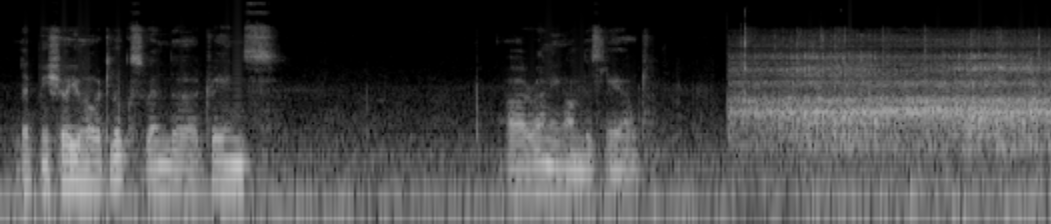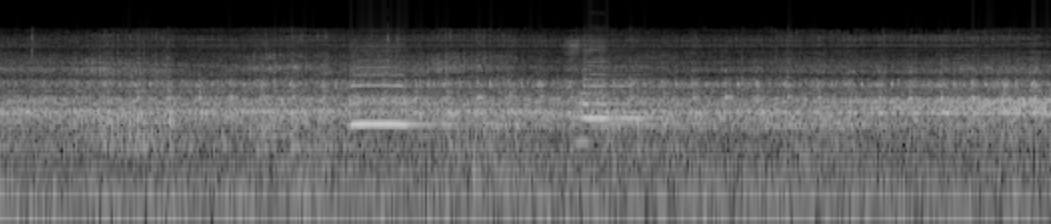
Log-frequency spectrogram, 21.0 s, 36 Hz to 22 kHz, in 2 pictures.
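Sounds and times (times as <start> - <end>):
model train running: 7.3 - 21.0
locomotive horn toots: 14.0 - 14.8, 16.2 - 17.2.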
